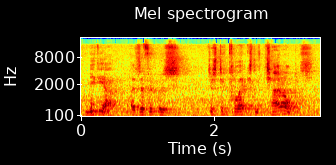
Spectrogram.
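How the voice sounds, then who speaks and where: Someone speaks in a Scottish accent, with audible room echo and noticeable background noise. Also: man. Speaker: speaker on social media and business. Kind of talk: talk to a live audience. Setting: room with a live audience, no microphone. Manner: hesitant, many 'um' fillers. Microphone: speaking without a microphone.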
